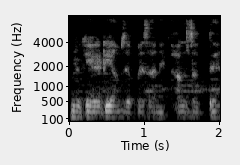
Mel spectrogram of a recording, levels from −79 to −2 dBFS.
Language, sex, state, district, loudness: Hindi, male, Bihar, Jamui, -34 LUFS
